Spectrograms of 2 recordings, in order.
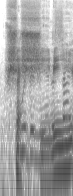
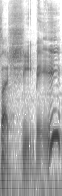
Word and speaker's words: sashimi: But he pronounced it like shashini or whatever. It is not far to fight. The waiter was just like asked to repeat it like four times. Like it's sashimi.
